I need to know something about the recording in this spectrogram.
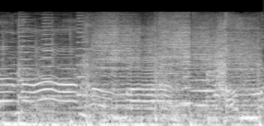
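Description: A band playing a rock-style song: drum kit, bass, guitar and keyboard, with a lead melody that bends up and down in pitch.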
